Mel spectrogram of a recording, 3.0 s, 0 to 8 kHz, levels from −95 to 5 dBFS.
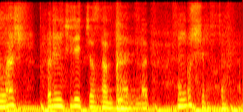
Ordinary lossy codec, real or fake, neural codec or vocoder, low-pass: none; fake; autoencoder, 48 kHz, 32 numbers a frame, DAC-VAE, trained on Japanese speech; 7.2 kHz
